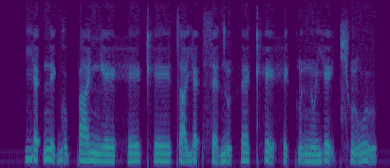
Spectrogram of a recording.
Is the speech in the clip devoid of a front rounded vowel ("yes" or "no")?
yes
